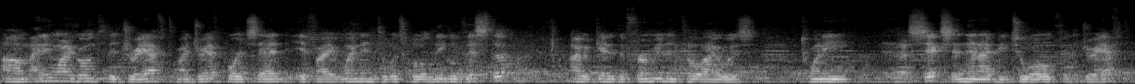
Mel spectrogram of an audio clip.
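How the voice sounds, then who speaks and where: A medium-pitched man with an American accent at a moderate pace, monotone and flat, with music in the background and audible room echo. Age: 70s. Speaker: lawyer. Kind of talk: interview.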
